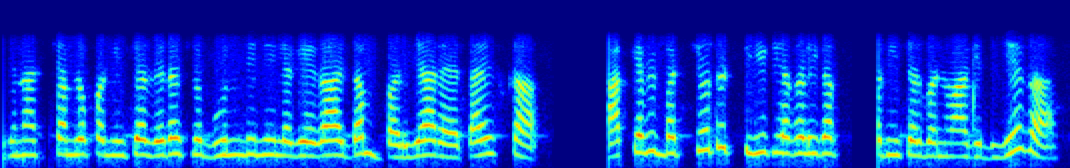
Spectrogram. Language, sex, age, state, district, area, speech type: Urdu, female, 45-60, Uttar Pradesh, Lucknow, rural, conversation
